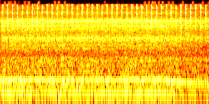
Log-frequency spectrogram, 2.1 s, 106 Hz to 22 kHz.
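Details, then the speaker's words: Daihatsu Xenia 1300 cc dual VVT-i, 2016, manual, about 70,000 km, single owner with dealer service: engine bay idle is smooth and even, a soft steady hum with light valvetrain ticking and no knocks or misses; normal for this engine. "Untuk 1300 cc ini emang kalau mesin yang dual VVTi itu emang suaranya gini. Ini halus suaranya kayak gini nih."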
